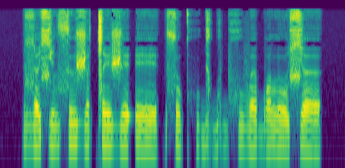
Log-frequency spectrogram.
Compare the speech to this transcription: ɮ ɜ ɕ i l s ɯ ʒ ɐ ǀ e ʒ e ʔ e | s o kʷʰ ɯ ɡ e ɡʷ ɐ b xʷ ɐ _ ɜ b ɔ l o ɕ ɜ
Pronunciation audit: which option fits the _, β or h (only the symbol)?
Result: β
